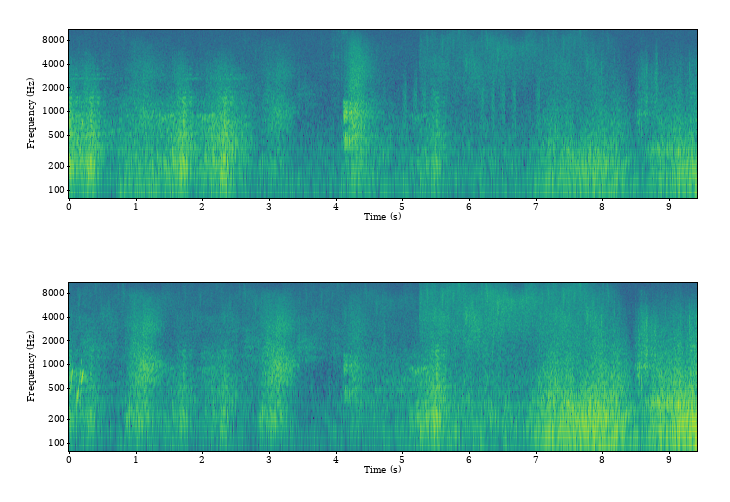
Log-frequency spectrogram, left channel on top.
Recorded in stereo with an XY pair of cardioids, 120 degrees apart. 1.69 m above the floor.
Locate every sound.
Only background noise.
